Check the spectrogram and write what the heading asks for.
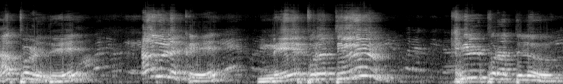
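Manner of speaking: high, drawn-out proclamation; declaimed scripture reading. Real, not acted. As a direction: read it out high, stretching the phrases. Dramatic scripture reading to congregation. (உயர்ந்த குரலில் நீட்டி வேத வாசிப்பு)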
